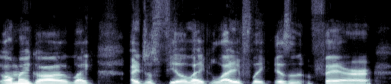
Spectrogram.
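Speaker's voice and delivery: play-acted, tearful, sobbing delivery. Retelling a woman filming herself on the subway, imitating someone crying. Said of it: "she's just like crying and she's like".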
